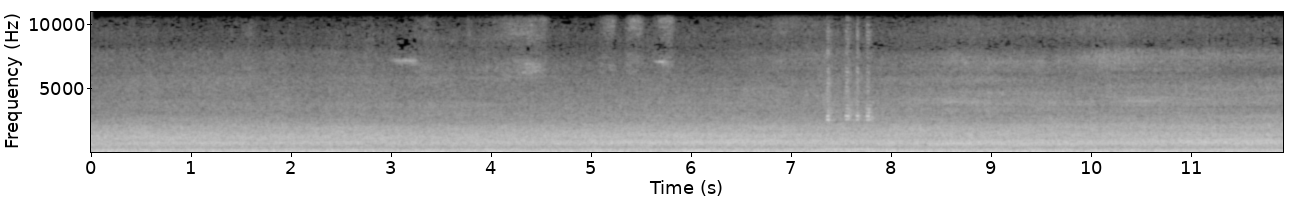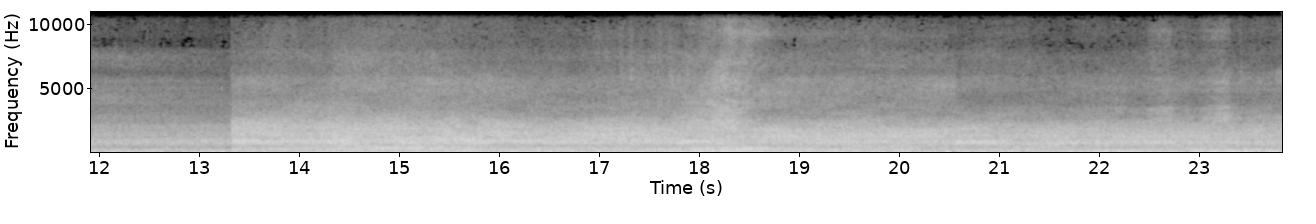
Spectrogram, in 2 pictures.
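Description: Traffic rumbles steadily on a busy road nearby.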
